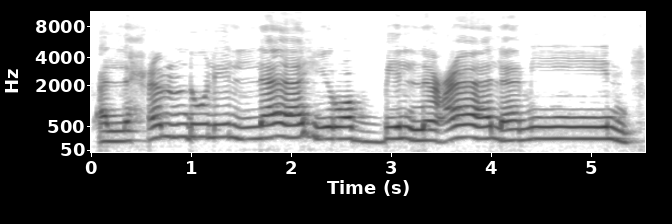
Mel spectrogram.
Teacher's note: আলামিনের মধ্যে আইন আছে, এজন্য আমি গলা চেপে এটাকে পড়ছি।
